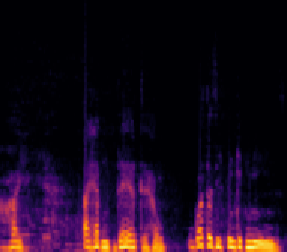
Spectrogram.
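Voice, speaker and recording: An actress playing an anxious, genteel wife of a missing planter in an old-time radio drama, hesitant and restrained. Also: female voice, lowish voice, unhurried, breathy edge. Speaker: supporting actress. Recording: tinny, noisy vintage radio.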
